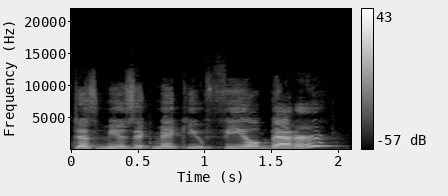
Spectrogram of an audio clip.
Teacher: we want to make rising intonation use rising intonation on the yes no question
